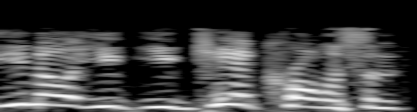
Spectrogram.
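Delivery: ordinary talk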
